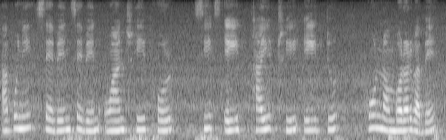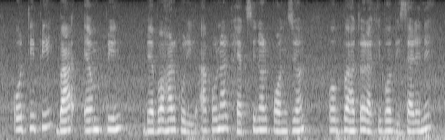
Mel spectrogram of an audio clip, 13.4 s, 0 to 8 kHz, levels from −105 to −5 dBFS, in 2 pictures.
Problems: constant background noise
